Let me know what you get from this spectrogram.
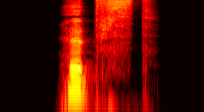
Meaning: second-person singular present of hüpfen
- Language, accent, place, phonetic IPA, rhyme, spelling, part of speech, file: German, Germany, Berlin, [hʏp͡fst], -ʏp͡fst, hüpfst, verb, De-hüpfst.ogg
